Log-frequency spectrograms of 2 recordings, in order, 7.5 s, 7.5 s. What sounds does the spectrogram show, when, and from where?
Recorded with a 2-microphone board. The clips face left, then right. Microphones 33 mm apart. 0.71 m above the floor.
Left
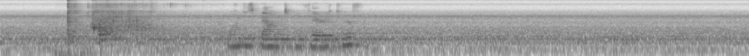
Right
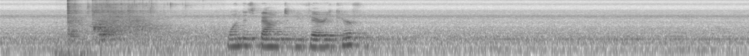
0.6 s a splash: 35° left (ahead or behind), 0.8 m
2.3 s a woman speaking: 20° right (ahead or behind), 0.5 m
